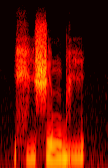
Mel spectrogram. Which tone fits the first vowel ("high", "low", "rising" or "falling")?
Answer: rising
